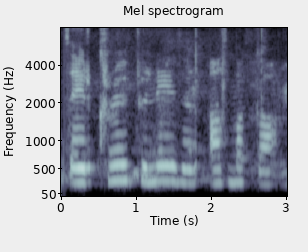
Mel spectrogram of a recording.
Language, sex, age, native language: Icelandic, female, 9, Icelandic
